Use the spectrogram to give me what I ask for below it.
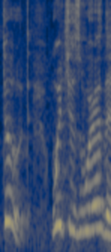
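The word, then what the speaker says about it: דוד: As a matter of fact, there is a Hebrew word which means beloved or uncle, and it is pronounced Dut, which is where the name David has its etymology.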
